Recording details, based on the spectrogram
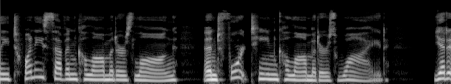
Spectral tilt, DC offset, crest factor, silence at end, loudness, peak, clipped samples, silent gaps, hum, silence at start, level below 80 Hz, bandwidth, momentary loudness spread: -5.5 dB/octave; under 0.1%; 16 dB; 0 s; -17 LUFS; -2 dBFS; under 0.1%; none; none; 0 s; -60 dBFS; 12.5 kHz; 10 LU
